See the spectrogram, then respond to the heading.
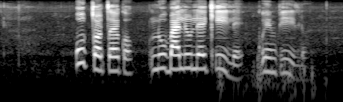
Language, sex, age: Xhosa, female, 20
